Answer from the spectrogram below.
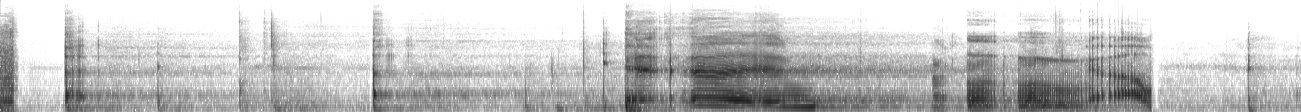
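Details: Clicks and small noises, then a loud drawn-out voiced belch followed by a second belch in a quiet room, from a person said to be drunk; burping.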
